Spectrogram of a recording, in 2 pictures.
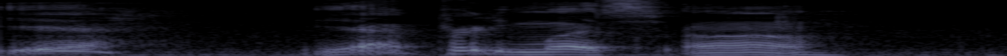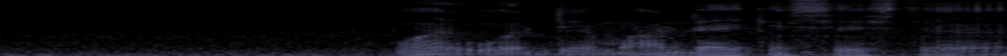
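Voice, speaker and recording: A man at a medium pitch with a dark, mellow tone and vocal fry, fairly slow, with very wide pitch swings and big swings in loudness. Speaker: podcast guest. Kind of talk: casual chat. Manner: halting.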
